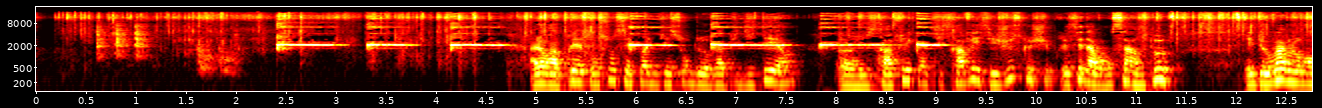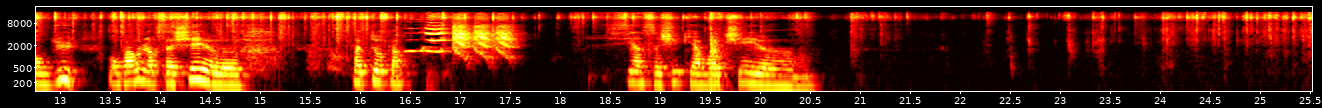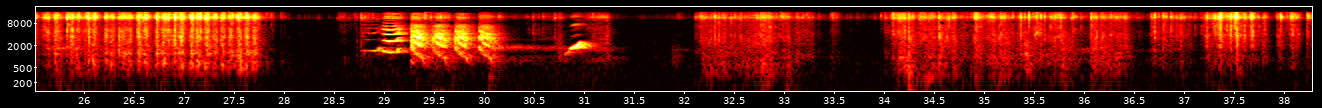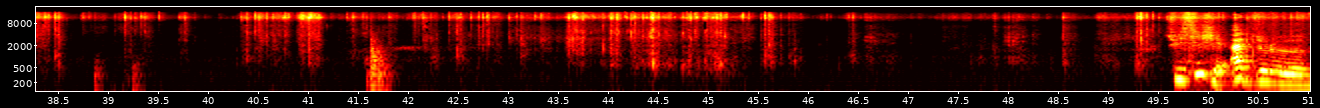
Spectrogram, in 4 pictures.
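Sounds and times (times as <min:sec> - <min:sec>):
plastic sachets crinkling: 0:00.0 - 0:51.0
plastic squeaks: 0:00.2 - 0:09.2, 0:15.0 - 0:18.3, 0:28.6 - 0:31.3, 0:40.4 - 0:47.0.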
